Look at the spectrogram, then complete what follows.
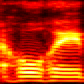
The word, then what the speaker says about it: Jorge: It's pronounced something like Jorge, but it's written George.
